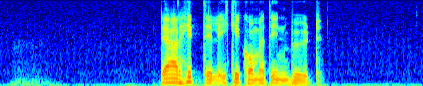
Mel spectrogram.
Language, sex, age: Norwegian, male, 24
